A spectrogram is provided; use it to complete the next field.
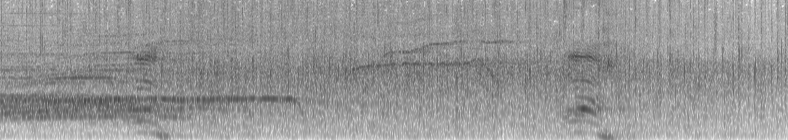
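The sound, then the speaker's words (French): The Montreux Comédie audience bursts into sustained, loud applause for comedian Verino, dense clapping that fills the whole stretch, with whoops and rising cheers cutting through at moments before it gradually eases off. “Préparez-vous maintenant à accueillir notre prochain artiste et faites du bruit, où que vous soyez, pour Verino.”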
